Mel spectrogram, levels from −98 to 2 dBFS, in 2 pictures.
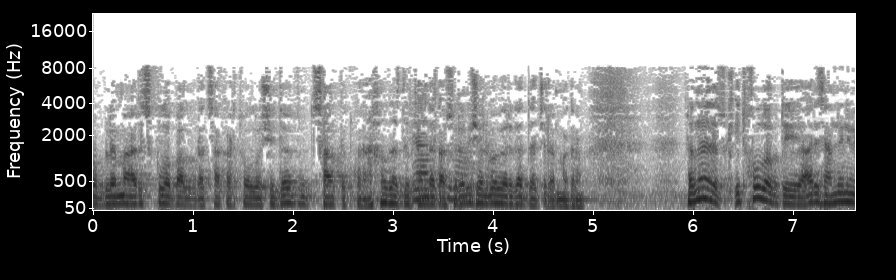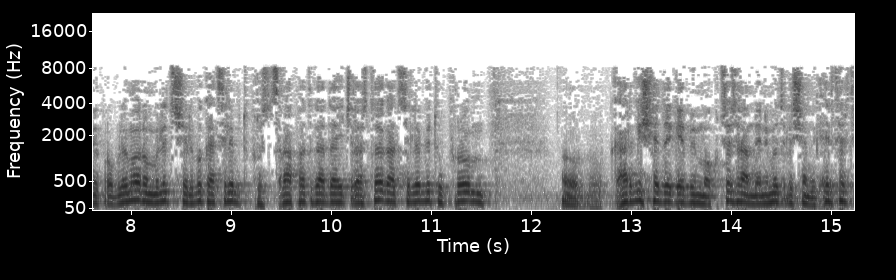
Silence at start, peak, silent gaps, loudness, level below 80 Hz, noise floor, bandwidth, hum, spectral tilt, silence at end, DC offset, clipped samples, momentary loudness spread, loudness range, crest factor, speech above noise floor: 0 s; -2 dBFS; none; -19 LUFS; -42 dBFS; -38 dBFS; 8.8 kHz; none; -6 dB/octave; 0 s; 0.2%; under 0.1%; 7 LU; 3 LU; 18 dB; 20 dB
